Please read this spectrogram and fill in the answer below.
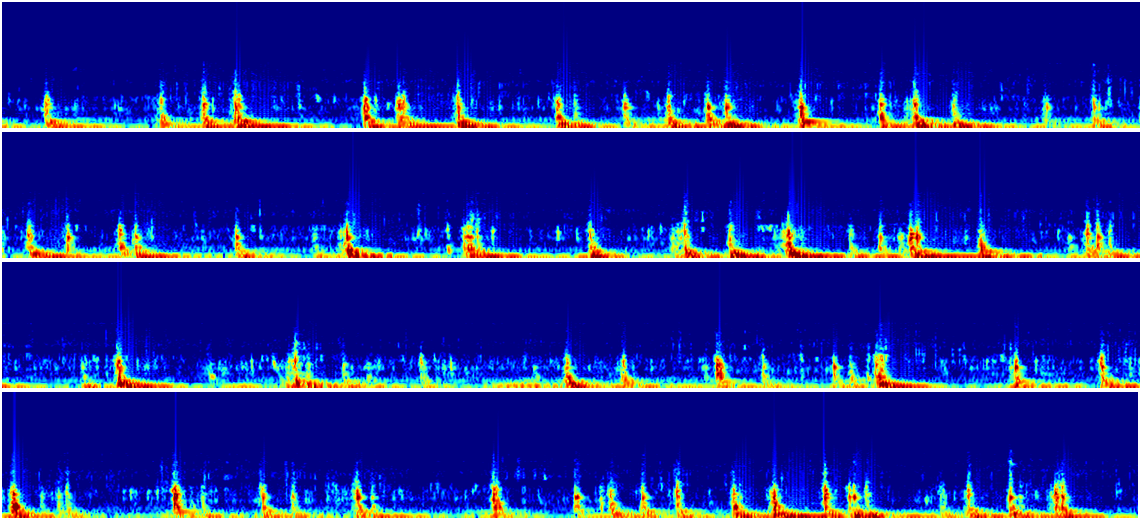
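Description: Muffled underwater sound picked up through a sealed camera housing: a steady low rumble with many rapid, irregular knocks and taps, dull and cut off in the highs.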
